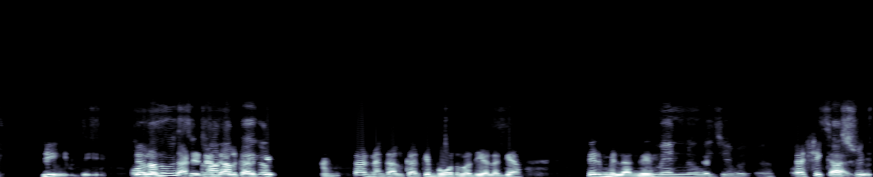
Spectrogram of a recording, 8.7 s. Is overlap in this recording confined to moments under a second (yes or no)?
no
